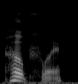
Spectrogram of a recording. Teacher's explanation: 3 syllables. Stress on the first part. Hope. Hopefully.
